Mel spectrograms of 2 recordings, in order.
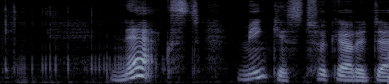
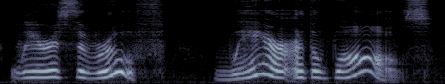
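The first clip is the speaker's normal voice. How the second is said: puzzled; 7 semitones higher, 5 dB louder than usual. Acted. Puzzled mouse questions.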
